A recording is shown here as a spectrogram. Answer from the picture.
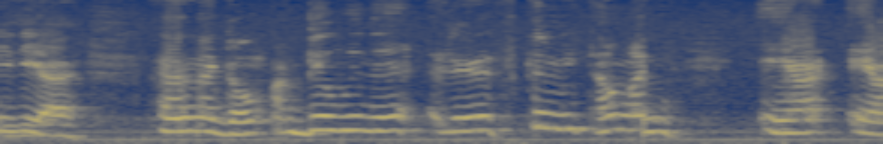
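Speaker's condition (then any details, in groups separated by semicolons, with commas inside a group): Cerebral palsy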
